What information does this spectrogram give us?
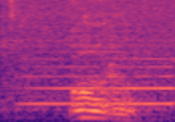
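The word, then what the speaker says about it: गुरु: Essa palavra é com dois us curtos, guru. Lembrando que isso não tem nada a ver com acentuação tônica. As palavra é oxítona ou paroxítona. Nenhuma das duas. As duas sílabas têm o mesmo peso.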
